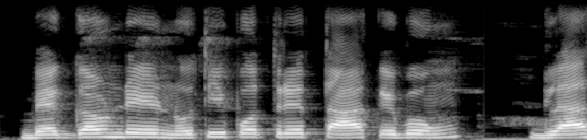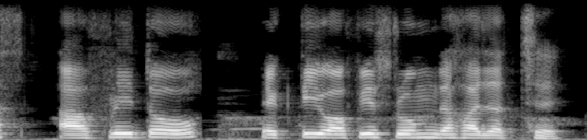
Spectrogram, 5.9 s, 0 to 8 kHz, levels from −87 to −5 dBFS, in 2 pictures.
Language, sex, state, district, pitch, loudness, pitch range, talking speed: Bengali, male, West Bengal, Cooch Behar, 185 Hz, -16 LUFS, 175-205 Hz, 110 wpm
